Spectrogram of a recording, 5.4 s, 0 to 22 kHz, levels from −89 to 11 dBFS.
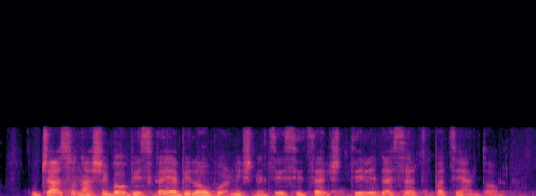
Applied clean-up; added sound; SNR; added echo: neural separator model SepFormer DNS4.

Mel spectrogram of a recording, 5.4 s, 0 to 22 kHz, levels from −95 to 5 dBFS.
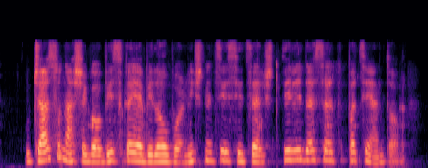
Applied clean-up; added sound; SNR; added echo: neural mask model DeepFilterNet 3.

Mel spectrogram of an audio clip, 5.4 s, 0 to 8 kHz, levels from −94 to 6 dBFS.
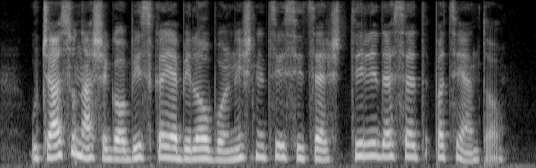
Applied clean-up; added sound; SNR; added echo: none; none; none; none.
